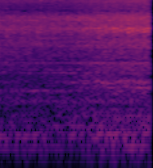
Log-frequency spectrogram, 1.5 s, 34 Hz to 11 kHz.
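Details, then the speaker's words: Honda Civic at idle, settled at 900 rpm after throttle body cleaning and scanner relearn/programming: steady, even idle with smooth hiss, no knocks, misses or hunting; engine in good condition. "como pueden escuchar el motor está en buenas condiciones ya limpiamos el cuerpo de aceleración"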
